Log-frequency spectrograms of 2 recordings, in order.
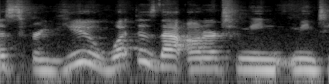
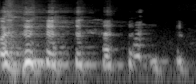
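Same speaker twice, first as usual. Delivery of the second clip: loud laugh; 6 semitones higher, 5 dB louder than usual. Real, not acted. Host laughs after the quote.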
